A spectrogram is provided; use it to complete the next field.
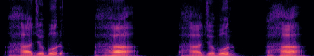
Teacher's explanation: এই হা হলকের শুরু থেকে উচ্চারণ হবে মোটা করে আওয়াজ হবে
